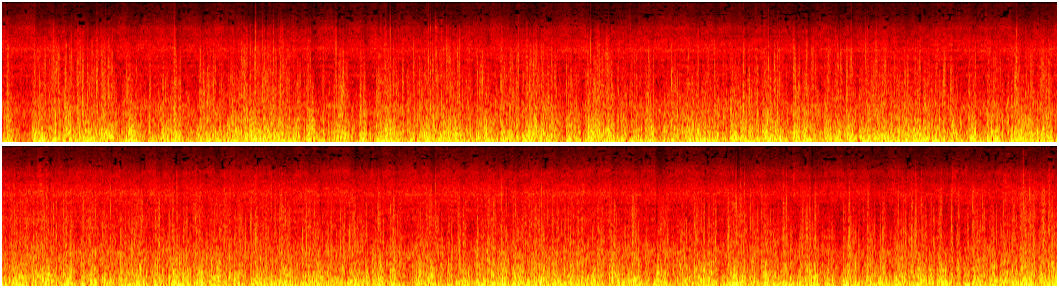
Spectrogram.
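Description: Wind buffeting the microphone at the open door of an LHB passenger coach running at speed, over the steady rumble of its wheels on the track.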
